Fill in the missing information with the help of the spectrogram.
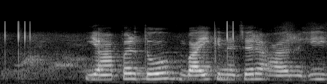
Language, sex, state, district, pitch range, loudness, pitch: Hindi, female, Haryana, Jhajjar, 220-255 Hz, -18 LUFS, 235 Hz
